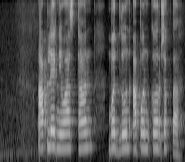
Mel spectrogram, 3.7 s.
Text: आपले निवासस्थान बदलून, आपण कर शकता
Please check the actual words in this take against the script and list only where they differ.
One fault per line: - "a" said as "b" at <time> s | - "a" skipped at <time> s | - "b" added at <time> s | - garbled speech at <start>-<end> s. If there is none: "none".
none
